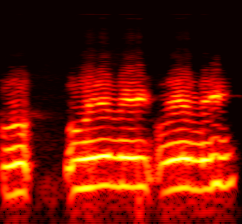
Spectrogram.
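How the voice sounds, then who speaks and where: A man's voice: extremely high pitch, slow pace, slight background noise. A man calling in to a podcast, heard through a phone held up to the mic, talking casually and a little hesitantly. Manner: casual, relaxed, slightly hesitant speech. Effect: phone call heard through a phone held up to the mic. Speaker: podcast caller. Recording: muffled, dull phone sound, dry.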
